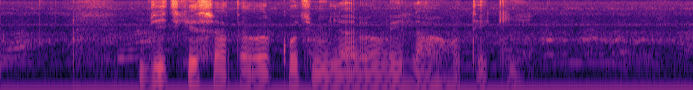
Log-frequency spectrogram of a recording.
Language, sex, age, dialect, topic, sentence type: Magahi, male, 25-30, Northeastern/Surjapuri, agriculture, question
